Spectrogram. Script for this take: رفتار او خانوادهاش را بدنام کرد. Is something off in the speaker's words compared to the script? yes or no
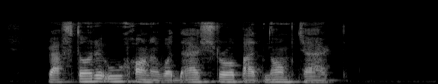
no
